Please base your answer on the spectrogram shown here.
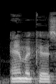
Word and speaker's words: amicus: were discussions whether uh an amicus or Amicus brief depending on how you like to pronounce it which is a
